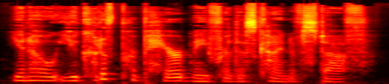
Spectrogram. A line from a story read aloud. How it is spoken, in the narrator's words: I whispered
